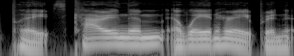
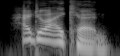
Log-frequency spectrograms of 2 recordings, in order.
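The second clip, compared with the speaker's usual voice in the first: crossly; 7 semitones higher than usual. A narrator's reading. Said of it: "answered the wife crossly".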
